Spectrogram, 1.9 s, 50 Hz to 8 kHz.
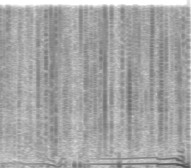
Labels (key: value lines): label: biophony, cascading saw
recorder: SoundTrap 600 or HydroMoth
